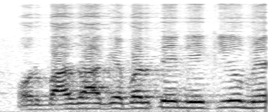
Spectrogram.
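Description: A man's voice chanting Quranic Arabic in a melodic, drawn-out recitation, with long held notes, coming in after a brief breath pause at the start.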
